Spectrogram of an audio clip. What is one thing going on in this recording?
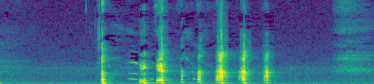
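A young woman laughs close to a microphone.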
